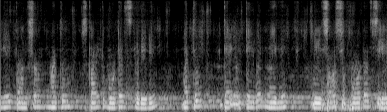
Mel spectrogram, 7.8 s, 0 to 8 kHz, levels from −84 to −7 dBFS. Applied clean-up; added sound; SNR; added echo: neural separator model SepFormer DNS4.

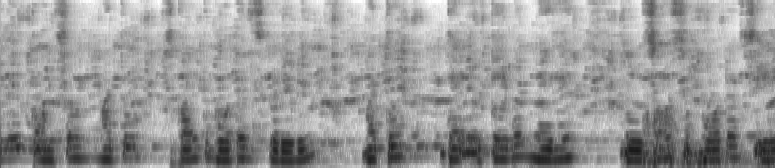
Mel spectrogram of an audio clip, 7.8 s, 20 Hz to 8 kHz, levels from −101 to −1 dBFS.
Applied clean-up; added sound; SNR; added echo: classical method WPE with log-MMSE.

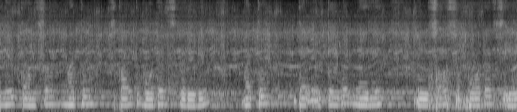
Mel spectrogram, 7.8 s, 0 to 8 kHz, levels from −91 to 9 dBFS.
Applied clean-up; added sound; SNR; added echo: none; Mechanisms; 13 dB; reverberation time 2.5 s.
